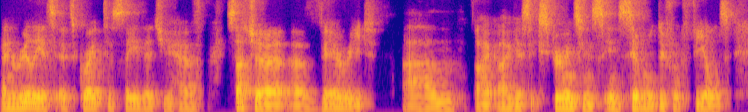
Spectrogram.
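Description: A man with an Australian accent at a moderate pace, fairly even intonation, a quiet background and audible room echo. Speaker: podcast host. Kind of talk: interview. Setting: video call. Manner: halting. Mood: warm, appreciative. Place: home room. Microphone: earbuds.

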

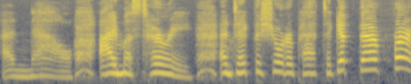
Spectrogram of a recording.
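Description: A cartoonish character voice, female-sounding and high-pitched, with very wide pitch swings at a moderate pace. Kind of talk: children's puppet show. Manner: sly, scheming.

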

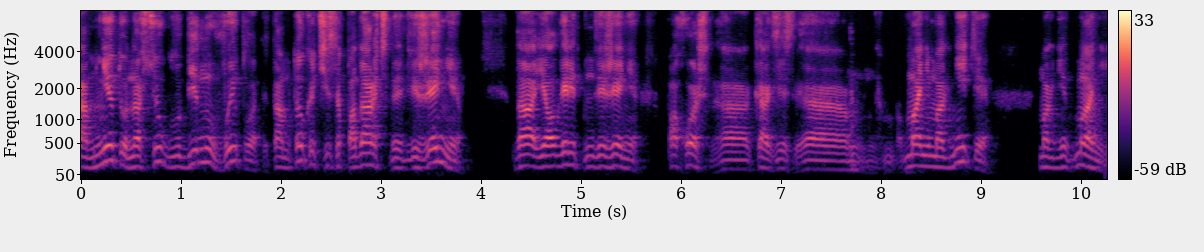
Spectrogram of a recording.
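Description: Using lively intonation, a man with a fairly high pitch speaks at a fairly slow pace. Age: 50s. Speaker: network marketing leader; presenter. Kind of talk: sales pitch. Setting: in a car. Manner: animated. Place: home room. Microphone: video call.

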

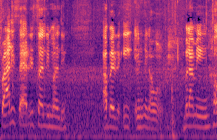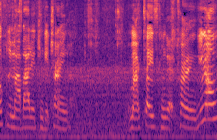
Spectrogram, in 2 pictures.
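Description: A woman talks at a fairly quick pace while noise is noticeable behind her. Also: ordinary pitch variation, dry sound with no echo. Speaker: vlogger. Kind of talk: casual vlog chat. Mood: cheerful, animated. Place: car. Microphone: phone near.

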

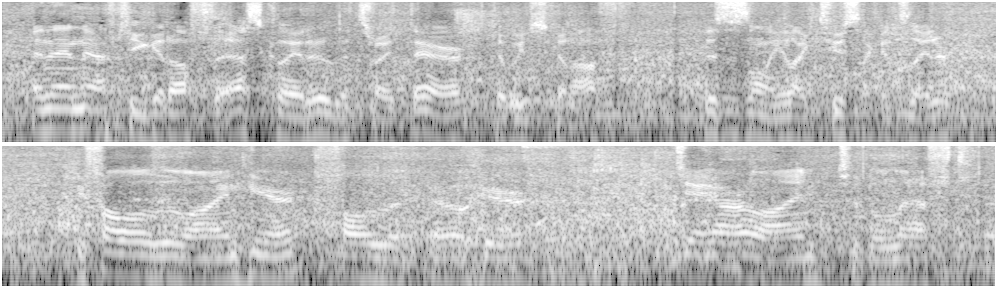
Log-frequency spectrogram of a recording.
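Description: A man at a fairly quick pace amid loud background noise. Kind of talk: casual vlog chat. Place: station. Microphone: phone near.

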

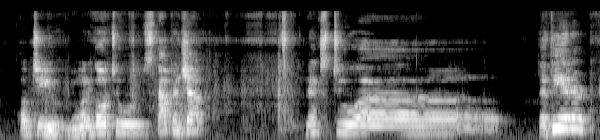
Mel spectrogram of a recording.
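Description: A man's high-pitched voice moves at a fairly slow pace over light background noise, with audible room echo. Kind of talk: casual unboxing chat. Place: home room. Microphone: phone near.

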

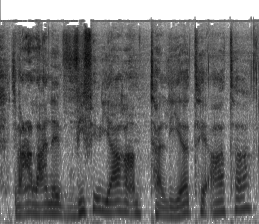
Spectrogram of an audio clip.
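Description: Light background noise sits under a man speaking at a very fast pace with lively intonation. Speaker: TV talk show host. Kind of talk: interview questions. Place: studio. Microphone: lapel.

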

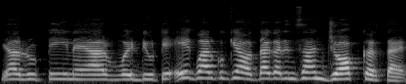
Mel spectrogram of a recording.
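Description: The recording is very clean and the background silent. A woman talks with a high pitch. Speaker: vlogger. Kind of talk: casual vlog chat. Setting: at home, lying down. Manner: drowsy.

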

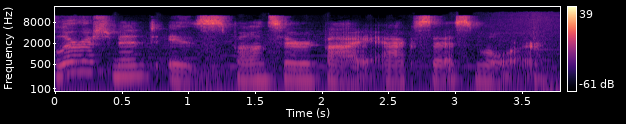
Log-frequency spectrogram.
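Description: A woman at a very slow pace with lively intonation, over clear music in the background. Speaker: podcast host. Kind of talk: podcast introduction. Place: home room. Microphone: webcam.

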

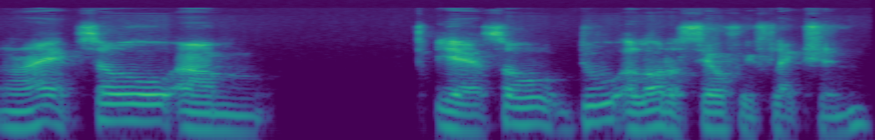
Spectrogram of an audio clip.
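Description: A man's very slow speech in a dark, mellow tone, with ordinary pitch variation. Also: quiet background. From Singapore. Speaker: YouTuber and migration vlogger; podcast co-host. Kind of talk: casual chat. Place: home room. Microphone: studio mic.

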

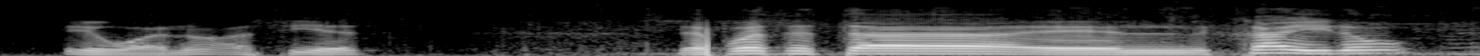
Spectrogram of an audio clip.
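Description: A man with a Rioplatense accent speaks at a very slow pace, and the sound is dry with no echo. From Argentina. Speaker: gaming streamer. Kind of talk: live stream chat while gaming. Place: home room.

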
